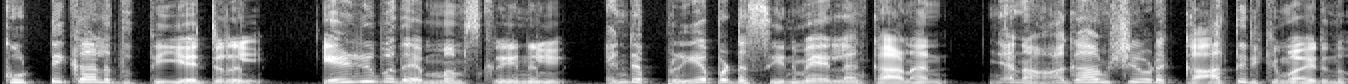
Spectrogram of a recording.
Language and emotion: Malayalam, happy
